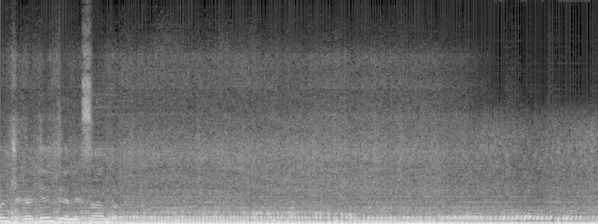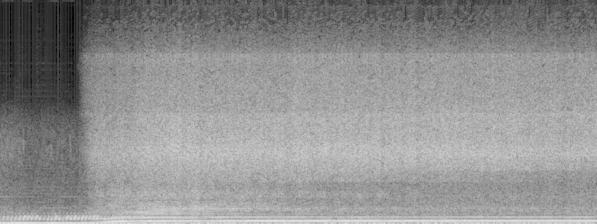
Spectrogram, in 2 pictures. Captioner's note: engine sounds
